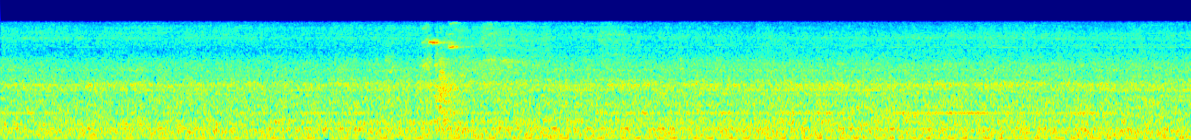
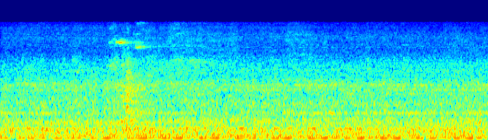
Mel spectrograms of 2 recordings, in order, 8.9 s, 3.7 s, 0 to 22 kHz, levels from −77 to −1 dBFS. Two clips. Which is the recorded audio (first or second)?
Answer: first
